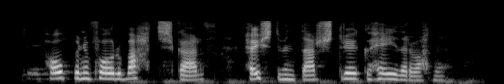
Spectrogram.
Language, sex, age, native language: Icelandic, female, 12, Icelandic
